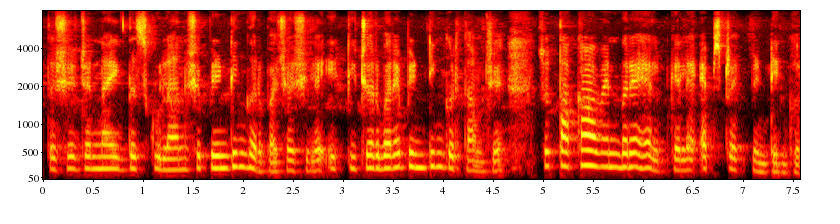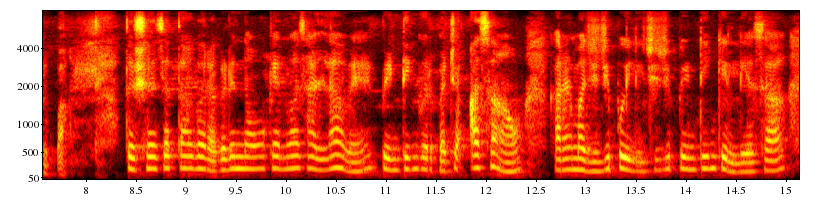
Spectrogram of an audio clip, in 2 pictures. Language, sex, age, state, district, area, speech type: Goan Konkani, female, 30-45, Goa, Salcete, rural, spontaneous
